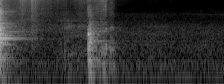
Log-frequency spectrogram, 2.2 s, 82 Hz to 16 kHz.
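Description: Bubble wrap rustling, then a single sharp metallic clink about a second in, as 14-gauge steel panels are lifted out of their packing.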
